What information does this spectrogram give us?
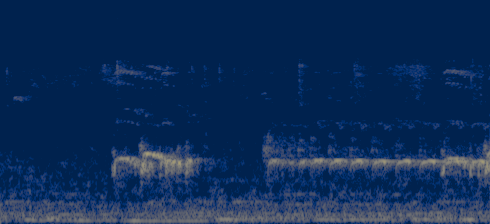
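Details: A local zebra dove bred for competition delivers a long, sustained purring trill that wavers slightly and runs unbroken for nearly two seconds after a shorter opening phrase; faint low hum behind.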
